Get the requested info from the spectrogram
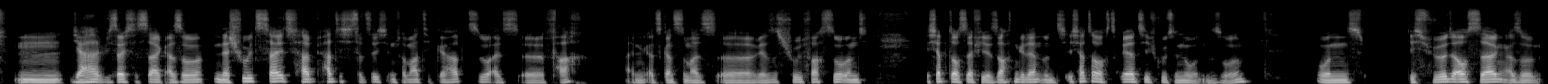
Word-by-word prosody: Hm, 105 Hz, -1 st, +3 dB
ja, 110 Hz, +1 st, +4 dB
wie 105 Hz, -, -10 dB
soll 110 Hz, +3 st, +5 dB
ich 115 Hz, -, -6 dB
das 105 Hz, -2 st, -4 dB
sagen? 110 Hz, -3 st, +2 dB
Also, 105 Hz, +2 st, +1 dB
in 115 Hz, -, -1 dB
der 105 Hz, -, +5 dB
Schulzeit 140 Hz, +3 st, +2 dB
habe 120 Hz, 0 st, +3 dB
hatte 125 Hz, 0 st, 0 dB
ich 125 Hz, 0 st, -4 dB
tatsächlich 110 Hz, 0 st, -6 dB
Informatik 110 Hz, 0 st, -5 dB
gehabt 110 Hz, +3 st, -4 dB
so 115 Hz, 0 st, -4 dB
als, 95 Hz, 0 st, -7 dB
äh, 90 Hz, 0 st, -4 dB
Fach -, -, -5 dB, 0.4 s
ein 95 Hz, +2 st, -8 dB
als -, -, -5 dB
ganz 95 Hz, -1 st, -2 dB
normales, 90 Hz, -1 st, -4 dB
äh, 85 Hz, -1 st, -2 dB
wie 95 Hz, -, -2 dB
heißt 95 Hz, +3 st, -4 dB
es, 105 Hz, -, -6 dB
Schulfach 115 Hz, +1 st, -3 dB
so. 120 Hz, -2 st, 0 dB
Und 100 Hz, -1 st, -1 dB, 0.6 s
ich -, -, -3 dB
habe -, -, +4 dB
da -, -, +4 dB
auch -, -, +5 dB
sehr -, -, +1 dB
viele 105 Hz, -3 st, 0 dB
Sachen 105 Hz, +5 st, -1 dB
gelernt, 115 Hz, 0 st, +1 dB
und 95 Hz, -2 st, -4 dB
ich 120 Hz, +1 st, -5 dB
hatte 140 Hz, +1 st, +1 dB
auch 120 Hz, -3 st, +2 dB
relativ 120 Hz, -2 st, +2 dB
gute 105 Hz, -3 st, -5 dB
Noten 85 Hz, -3 st, -4 dB
so. 90 Hz, +8 st, -4 dB, 0.7 s
Und 100 Hz, -1 st, +1 dB, 0.4 s
ich -, -, -4 dB
würde 125 Hz, +2 st, +5 dB
auch 120 Hz, 0 st, +6 dB
sagen, 115 Hz, -1 st, +4 dB
also, 100 Hz, -1 st, -2 dB
110 Hz, 210 wpm, -25 LUFS, 100-115 Hz, 0.7 s, auch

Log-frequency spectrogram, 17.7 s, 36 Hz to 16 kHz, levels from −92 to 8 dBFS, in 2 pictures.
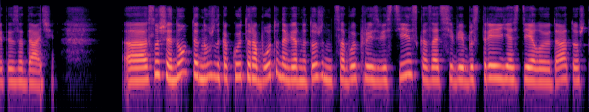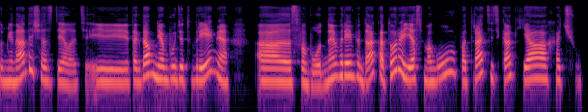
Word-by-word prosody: этой 185 Hz, +1 st, -5 dB
задаче. 175 Hz, -3 st, -3 dB, 1.0 s
А, 200 Hz, +2 st, +5 dB
слушай, 275 Hz, 0 st, +3 dB
ну 270 Hz, +9 st, +2 dB
это 270 Hz, -4 st, +4 dB
нужно 240 Hz, +2 st, 0 dB
какую-то 240 Hz, +2 st, 0 dB
работу, 225 Hz, +6 st, +2 dB
наверное, 205 Hz, -4 st, +2 dB
тоже 235 Hz, +5 st, 0 dB
над 205 Hz, -1 st, -4 dB
собой 215 Hz, +1 st, 0 dB
произвести, 215 Hz, +4 st, -1 dB
сказать 205 Hz, -7 st, -1 dB
себе: 205 Hz, 0 st, +1 dB
"Быстрее 215 Hz, +3 st, +2 dB
я 215 Hz, -1 st, +3 dB
сделаю, 200 Hz, -3 st, +2 dB
да, 195 Hz, +4 st, 0 dB
то, 200 Hz, -2 st, -3 dB
что 200 Hz, 0 st, -8 dB
мне 190 Hz, -1 st, -4 dB
надо 265 Hz, -, 0 dB
сейчас 210 Hz, -, -6 dB
сделать, 170 Hz, -4 st, -7 dB
и 185 Hz, -1 st, -4 dB
тогда 195 Hz, +7 st, +3 dB
у 280 Hz, -, -5 dB
меня 220 Hz, -4 st, +1 dB
будет 210 Hz, 0 st, -4 dB
время, 205 Hz, -, 0 dB, 0.4 s
а, 190 Hz, -1 st, +2 dB
свободное 175 Hz, +3 st, -4 dB
время, 260 Hz, -1 st, 0 dB
да, 185 Hz, -2 st, +1 dB
которое 305 Hz, +2 st, +1 dB
я 210 Hz, 0 st, +3 dB
смогу 215 Hz, +10 st, -5 dB
потратить, 225 Hz, +2 st, -3 dB
как 235 Hz, +5 st, -1 dB
я 220 Hz, +2 st, +2 dB
хочу", 205 Hz, 0 st, -10 dB
210 Hz, 145 wpm, -23 LUFS, 190-230 Hz, 1.0 s, А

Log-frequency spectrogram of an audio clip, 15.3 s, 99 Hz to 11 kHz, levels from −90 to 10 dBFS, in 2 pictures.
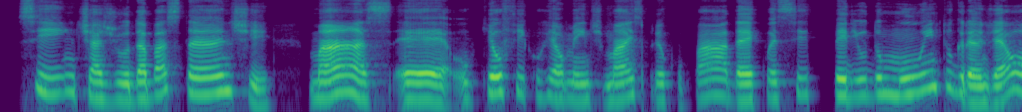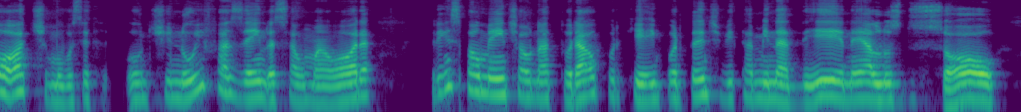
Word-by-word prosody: Sim, 235 Hz, -4 st, -4 dB
te 230 Hz, -5 st, -4 dB
ajuda 170 Hz, 0 st, +2 dB
bastante. 220 Hz, -, +1 dB, 0.3 s
Mas, 180 Hz, -2 st, +4 dB
eh, 170 Hz, -2 st, +6 dB
o 170 Hz, -, -9 dB
que 175 Hz, -, -3 dB
eu 220 Hz, -, +8 dB
fico 225 Hz, -4 st, -13 dB
realmente 170 Hz, -3 st, -4 dB
mais 170 Hz, +5 st, 0 dB
preocupada 175 Hz, +3 st, -2 dB
é 165 Hz, -, +7 dB
com 165 Hz, +2 st, -12 dB
esse 180 Hz, +4 st, -8 dB
período 200 Hz, +1 st, +2 dB
muito 230 Hz, +8 st, -1 dB
grande. 150 Hz, -, +2 dB
É 155 Hz, -, +3 dB
ótimo, 230 Hz, -9 st, +1 dB
você 155 Hz, +3 st, -10 dB, 0.2 s
continue 175 Hz, -, -6 dB
fazendo 185 Hz, -, -3 dB
essa 165 Hz, 0 st, -4 dB
1 155 Hz, -2 st, -5 dB
hora, 175 Hz, +6 st, 0 dB, 0.4 s
principalmente 220 Hz, -5 st, -2 dB
ao 185 Hz, -, -2 dB
natural, 175 Hz, +2 st, -1 dB
porque 190 Hz, -4 st, -8 dB
é 160 Hz, -, -1 dB
importante 180 Hz, +4 st, -5 dB
vitamina 175 Hz, -2 st, -3 dB
D, 165 Hz, +6 st, +1 dB
né, 170 Hz, +1 st, -1 dB
a 175 Hz, -, +3 dB
luz 165 Hz, 0 st, -1 dB
do 170 Hz, -, -29 dB
sol. 165 Hz, +1 st, +3 dB
180 Hz, 155 wpm, -22 LUFS, 165-210 Hz, 0.4 s, eu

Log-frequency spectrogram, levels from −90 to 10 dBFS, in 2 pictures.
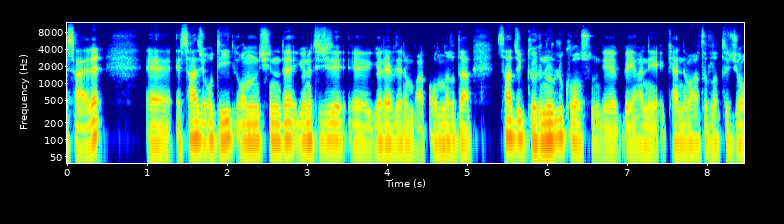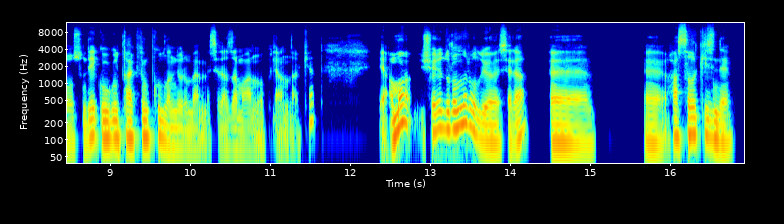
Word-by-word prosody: vs. -, -, +1 dB, 0.9 s
Eee, 85 Hz, -1 st, +1 dB
e, 100 Hz, -, -4 dB
sadece 105 Hz, +1 st, +3 dB
o 100 Hz, -1 st, -1 dB
değil, 105 Hz, +2 st, +1 dB
onun 95 Hz, +1 st, +2 dB
içinde 95 Hz, +1 st, +1 dB
yönetici, 100 Hz, 0 st, 0 dB
eee, 85 Hz, -3 st, -3 dB
görevlerim 90 Hz, 0 st, -1 dB
var. 75 Hz, 0 st, -6 dB
Onları 90 Hz, +1 st, -2 dB
da 85 Hz, -2 st, +1 dB, 0.3 s
sadece 110 Hz, -1 st, +3 dB
görünürlük 100 Hz, +2 st, +2 dB
olsun 90 Hz, -5 st, -2 dB
diye 80 Hz, 0 st, -2 dB
bir, 85 Hz, +1 st, -1 dB
hani, 85 Hz, -1 st, -3 dB
kendime 90 Hz, 0 st, -2 dB
hatırlatıcı 90 Hz, 0 st, -5 dB
olsun 85 Hz, +1 st, -5 dB
diye 115 Hz, +2 st, +3 dB
Google 110 Hz, -1 st, +2 dB
Takvim 110 Hz, 0 st, +1 dB
kullanıyorum 80 Hz, -9 st, -3 dB
ben 75 Hz, -, -6 dB
mesela -, -, -8 dB
zamanımı 75 Hz, -2 st, -6 dB
planlarken. 200 Hz, -, -9 dB, 0.8 s
Ya -, -, -1 dB
ama 200 Hz, -1 st, +6 dB
şöyle 155 Hz, +4 st, +1 dB
durumlar 165 Hz, +6 st, +5 dB
oluyor 100 Hz, -, +2 dB
mesela, 90 Hz, 0 st, -1 dB, 0.3 s
eee, 90 Hz, -2 st, +2 dB, 0.7 s
eee, 90 Hz, +2 st, -1 dB
hastalık 120 Hz, +3 st, +1 dB
izni, 100 Hz, -4 st, +1 dB
95 Hz, 145 wpm, -22 LUFS, 90-105 Hz, 0.9 s, ama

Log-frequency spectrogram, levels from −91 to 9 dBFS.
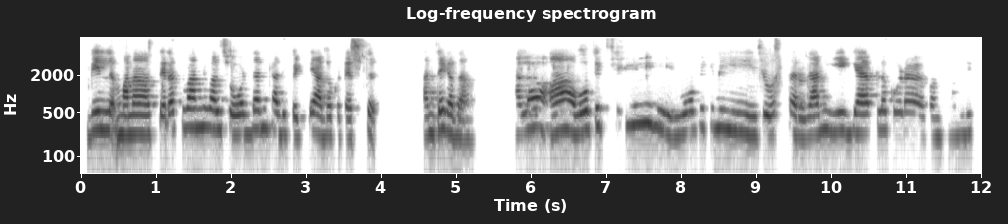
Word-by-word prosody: వీళ్ళ 260 Hz, +1 st, +4 dB, 0.2 s
మన 225 Hz, +1 st, +6 dB, 0.3 s
స్థిరత్వాన్ని 280 Hz, +6 st, +2 dB
వాళ్ళు 265 Hz, -1 st, +3 dB
చూడడానికి 270 Hz, +4 st, 0 dB
అది 235 Hz, -1 st, -4 dB
పెట్టే 210 Hz, +4 st, -6 dB
అదొక 215 Hz, 0 st, -6 dB
టెస్ట్. 195 Hz, 0 st, -3 dB, 0.8 s
"అంతే 235 Hz, +4 st, +1 dB
కదా? 210 Hz, -4 st, 0 dB, 0.7 s
అలా 270 Hz, +5 st, +3 dB, 0.3 s
ఆ! -, -, +5 dB, 0.4 s
ఓపిక్కి 290 Hz, 0 st, -2 dB, 0.9 s
ఓపికని 280 Hz, +1 st, -6 dB, 0.5 s
చూస్తారు. 230 Hz, -1 st, -2 dB
గానీ 230 Hz, +5 st, +2 dB, 0.2 s
ఈ -, -, +1 dB, 0.2 s
గ్యాప్‌లో 240 Hz, +2 st, +2 dB
కూడా 255 Hz, 0 st, -4 dB, 0.3 s
కొంతమంది 215 Hz, +2 st, -14 dB
245 Hz, 105 wpm, -23 LUFS, 220-270 Hz, 0.9 s, మన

